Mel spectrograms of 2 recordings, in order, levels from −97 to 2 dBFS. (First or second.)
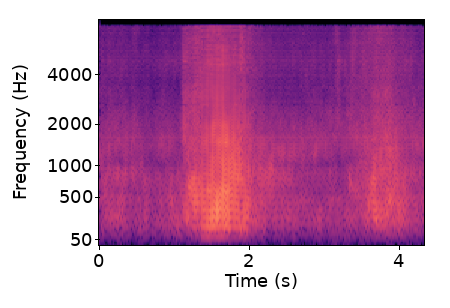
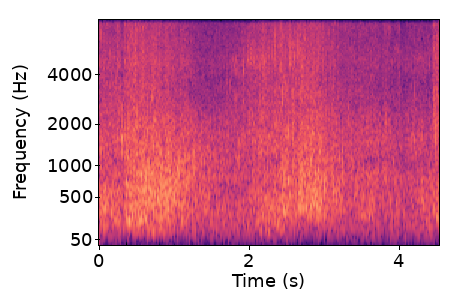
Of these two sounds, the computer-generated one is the first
